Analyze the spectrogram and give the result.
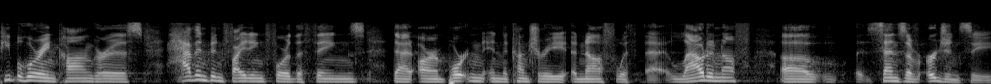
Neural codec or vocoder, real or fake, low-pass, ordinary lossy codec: none; real; 7.2 kHz; MP3, 64 kbps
